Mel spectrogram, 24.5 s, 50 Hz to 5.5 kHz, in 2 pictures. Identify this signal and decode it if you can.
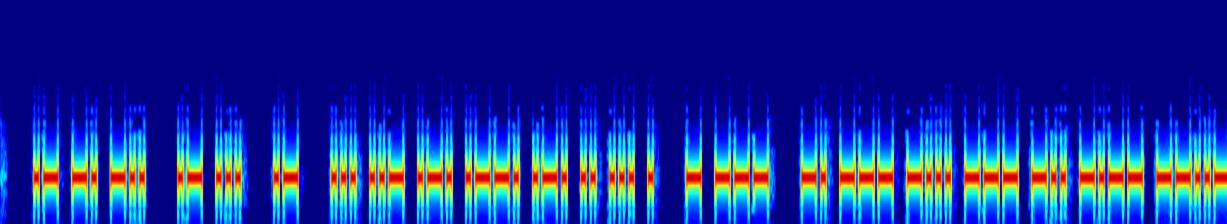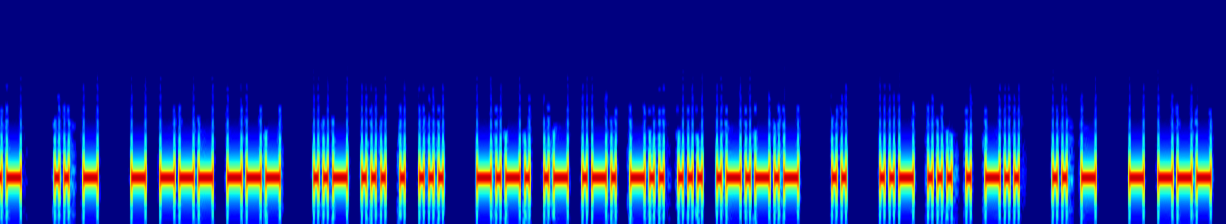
Morse code, heard as a keyed tone, about 25 wpm, 600 Hz. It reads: AND AS A SURPRISE TO NOBODY, IT TOO USES CARDS. I USED IT TO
